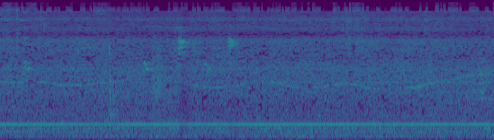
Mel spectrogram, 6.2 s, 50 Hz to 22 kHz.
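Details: Old red Sebo C2 Total vacuum on max power after airflow restriction cleared: steady even motor whine with strong airflow rush, no rattles or surging; turbo head spins fine; normal running.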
